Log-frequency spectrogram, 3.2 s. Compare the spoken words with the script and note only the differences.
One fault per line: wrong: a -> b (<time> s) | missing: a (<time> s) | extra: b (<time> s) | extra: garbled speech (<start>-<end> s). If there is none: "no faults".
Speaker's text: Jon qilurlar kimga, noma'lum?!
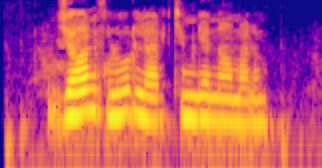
no faults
